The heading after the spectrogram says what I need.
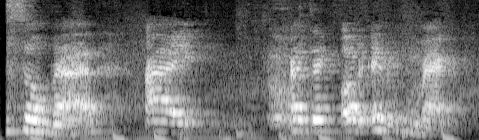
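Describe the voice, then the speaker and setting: A woman chatting casually and haltingly through a spicy food challenge, teary and struggling with a burning mouth and throat. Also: fairly high pitch. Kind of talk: casual chat during a spicy noodle challenge. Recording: echoey room, distant mic, music behind.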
